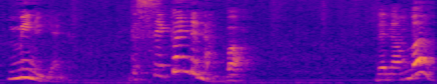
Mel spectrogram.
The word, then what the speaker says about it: minuend: subtract from is called minuend how to pronounce the word minion am i and you e and d min lender the number that you subtract from is called minion the second number the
